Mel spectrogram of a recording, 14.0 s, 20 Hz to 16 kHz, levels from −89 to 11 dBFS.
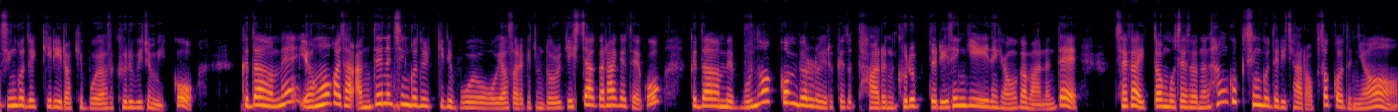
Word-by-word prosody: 친구들끼리 215 -4 0
이렇게 170 +1 -3
모여서 160 0 -4
그룹이 185 -1 -2
좀 175 -7 -5
있고 125 - -2 0.4
그 - - 0
다음에 260 - +4
영어가 280 +9 +5
잘 235 -3 +2
안되는 250 - +1
친구들끼리 235 -7 0
모여서 165 -2 -3
이렇게 160 +2 -6
좀 165 -1 -9
놀기 170 +4 -3
시작을 250 +1 +1
하게 245 -1 +2
되고 170 -1 -2 0.3
그 225 - 0
다음에 220 -3 +3
문화권별로 255 - +2
이렇게 185 +1 -5
또 180 - -9
다른 170 0 -3
그룹들이 200 -2 0
생기는 230 -4 +2
경우가 165 +1 -3
많은데 145 - 0 0.4
제가 235 +2 +4
있던 210 +4 +1
곳에서는 185 -2 -1
한국 365 - -2
친구들이 240 - +1
잘 175 -4 -5
없었거든요. 205 - -2
200 Hz, 415 characters per minute, -18 LUFS, 175-240 Hz, 0.4 s, 영어가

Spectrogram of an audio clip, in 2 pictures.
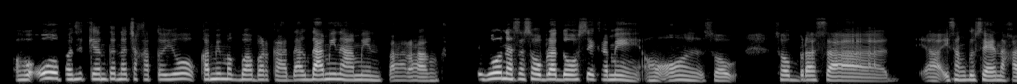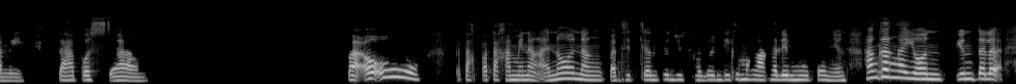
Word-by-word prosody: Oo, 270 +6 +5
pancit 240 +2 0
canton 245 0 0
at 240 - -6
saka 230 -2 -6
tuyo 235 +1 0
kami 245 +2 +3
mag-babarkada 215 -4 -1
ang - - -4
dami 230 +2 +5
namin 210 -2 -1
parang, 175 -1 -4 0.4
siguro 245 +4 +6
nasa 245 -1 +4
sobra 235 -1 +5
12 230 +1 +2
kami, 215 -6 -1
oo, 185 +1 -3
so 175 -2 -4 0.4
sobra 210 -1 0
sa - - +1 0.9
ah, 175 -1 -3
isangdosena 205 -1 0
kami 170 -3 -6 0.4
tapos, 205 +1 -4
ah 180 -3 -1 2.1
Pa - - +4
oo, 330 -7 +2 0.4
patak-patak 210 0 -8
kami 210 0 -1
ng 200 - -2
ano 245 +9 0
ng 215 -4 0
pancit 200 +2 -6
canton, 215 +1 -4
Diyos 215 -1 -7
ko 205 - -9
lord 210 0 -4
hindi 220 - -5
makakalimutan 210 -3 -2
yun. - - -7 0.2
Hanggang 325 +2 +5
ngayon 260 -4 +4 0.2
yun 250 +1 -1
tala 250 -1 +3
215 Hz, 135 wpm, -23 LUFS, 200-240 Hz, 2.1 s, siguro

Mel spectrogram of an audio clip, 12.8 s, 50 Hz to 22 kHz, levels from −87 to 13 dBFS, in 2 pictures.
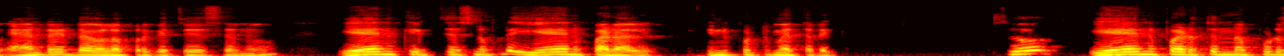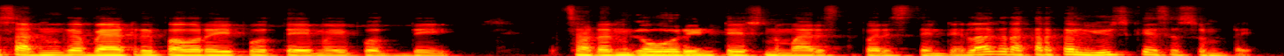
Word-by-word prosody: Android 160 +2 0
డెవలపర్‌గా 135 -4 +1
చేశాను. 110 -1 -4 0.5
ఏ - - +10
అని 190 - +2
click 165 -5 -4
చేసినప్పుడు, 170 0 -3
ఏ - - +2
అని 175 - -1
పడాలి 130 -6 +2 0.3
ఇన్‌పుట్ 145 +1 -2
మెథడ్. 115 -5 -2 0.9
సో, 200 +2 +1 0.4
ఏ - - +8
అని 195 -1 +3
పడుతున్నప్పుడు 175 -1 +1
సడెన్‌గా 150 +1 +2
బ్యాటరీ 140 +1 +3
పవర్ 130 0 +3
అయిపోతే 125 -2 -2
ఏమైపోద్ది, 115 -2 -5 0.7
సడెన్‌గా 135 +1 +3
ఓరియంటేషన్ 130 -1 0
మారిస్తే 115 0 -5
పరిస్థితి 115 0 -6
ఏంటి? 110 - -7
ఇలాగ 180 +4 0
రకరకాల 165 +3 -1
యూజ్ 165 0 -2
కేసెసుంటాయి. 140 -9 -7
140 Hz, 140 wpm, -19 LUFS, 120-160 Hz, 0.9 s, ఏ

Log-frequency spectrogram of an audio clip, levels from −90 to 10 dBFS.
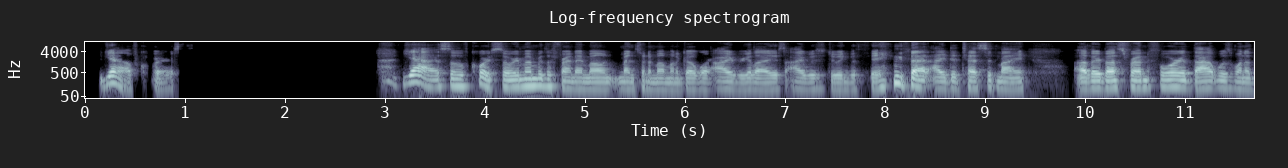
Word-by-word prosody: Yeah, - - +3
of - - -6
course. - - -10 2.2
Yeah. 185 -9 +4
So, 140 +3 -2
of 135 0 -4
course. - - 0
So, 125 - 0
remember 140 +3 +2
the 135 -1 -2
friend 115 -5 -3
I - - -1
mon 105 0 -2
mentioned 105 +2 -5
a - - -7
moment 100 0 -4
ago, 100 +1 -2
where 100 -1 -4
I 110 -1 -1
realized 100 -1 -3
I 105 -2 -5
was 100 0 -7
doing 100 0 -5
the 100 - -9
thing 125 - -2
that 125 - +7
I 110 -1 0
detested 110 +1 -2
my 105 -1 -2 0.5
other 115 +2 +4
best 120 +1 +4
friend 120 0 +2
for? 130 0 +2
That 115 0 +2
was 115 -1 -4
one 110 -2 -3
of 100 - -5
110 Hz, 190 wpm, -21 LUFS, 105-125 Hz, 2.2 s, that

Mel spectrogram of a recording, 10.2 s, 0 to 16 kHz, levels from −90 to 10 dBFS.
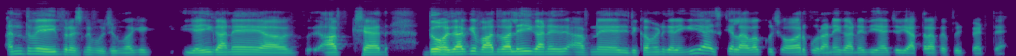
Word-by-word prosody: अंत 180 +1 -10
में - - +4
यही 155 0 +5
प्रश्न 140 0 -4
पूछूँगा 125 0 -8
कि 140 - -10 0.4
यही 135 +4 +1
गाने 145 +2 +1 0.2
आ 130 -1 +3 0.6
आप 135 0 0
शायद 140 -1 +2 0.5
2000 155 +1 +8
के 180 +1 +1
बाद 145 +1 +5
वाले 160 +1 +5
ही 175 0 +1
गाने 160 +1 +1
आपने 150 +1 -5 0.2
रिकमेंड 140 +3 -6
करेंगी? 145 +10 -3
या 205 - +1
इसके - - -5
अलावा 145 0 +1
कुछ 150 -1 -13
और 140 +2 -1
पुराने 130 +3 -3
गाने 135 0 -3
भी 140 -1 -8
है 135 0 -2
जो 135 - -6
यात्रा 130 +1 -2
पे 130 - -11
फिट 125 - -12
बैठते - - -11
हैं? - - -17
140 Hz, 205 wpm, -23 LUFS, 135-155 Hz, 0.6 s, 2000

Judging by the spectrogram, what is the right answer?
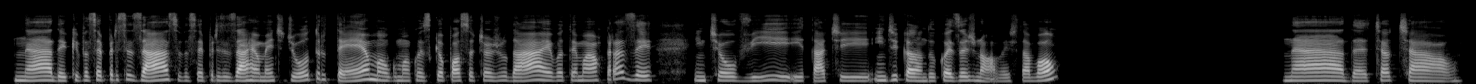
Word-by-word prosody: Nada, 185 +1 +3
e - - 0
o - - -12
que 200 - -6
você 195 +1 -2
precisar, 210 -2 +4
se 215 -4 -8
você 180 0 -6
precisar 180 -2 +2
realmente 180 0 -2
de 180 - -5
outro 210 +5 -3
tema, 210 +2 +2
alguma 180 -1 -5
coisa 185 0 -6
que - - -6
eu 185 - -1
possa 175 +1 0
te 185 +1 -6
ajudar, 185 +2 +4
eu 190 - 0
vou 185 0 -5
ter 185 0 -5
maior 190 +1 +1
prazer 210 -7 -2 0.4
em 185 - -5
te 185 +1 -5
ouvir 180 +2 -4
e 175 - -6
estar 160 -3 0
te 170 0 -6
indicando 180 -4 -1
coisas 180 +1 -1
novas, 160 -2 -5
tá 160 0 -2
bom? 195 - +4 2.3
Nada, 180 -2 +3
tchau, 185 +3 -2
tchau. 160 -4 -2
180 Hz, 160 wpm, -24 LUFS, 170-190 Hz, 2.3 s, precisar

